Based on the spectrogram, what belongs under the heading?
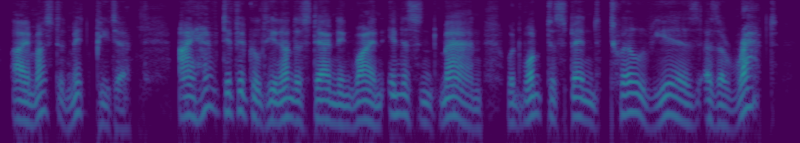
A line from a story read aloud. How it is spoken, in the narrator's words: said Lupin evenly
